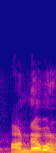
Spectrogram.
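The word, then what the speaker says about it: honourable: आप देखते हैं हॉर्स, ए हॉर्स, ये आवा में एच साइलेंट है, आवरली में एच साइलेंट है, ऑनेस्ट में एच साइलेंट है, ऑनरेबल में एच साइलेंट है, एयर में एच साइलेंट है।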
